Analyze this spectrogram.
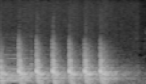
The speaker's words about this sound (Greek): Κάποιος χτυπάει την πόρτα.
